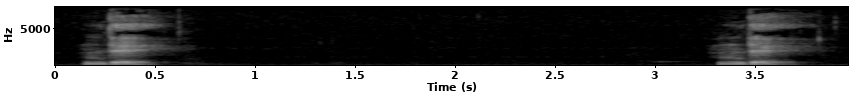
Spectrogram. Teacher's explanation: So to make that clear to a reader, we use a D to signal that the nasal sound is stopped before the A.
